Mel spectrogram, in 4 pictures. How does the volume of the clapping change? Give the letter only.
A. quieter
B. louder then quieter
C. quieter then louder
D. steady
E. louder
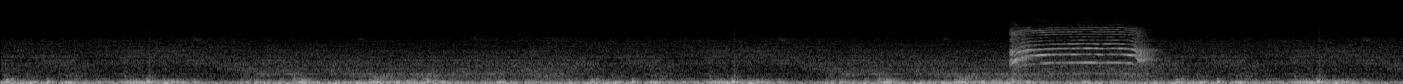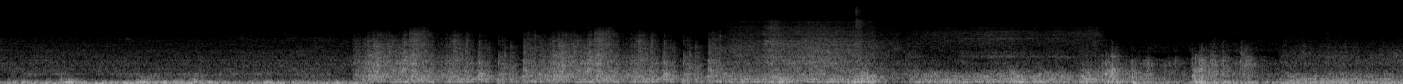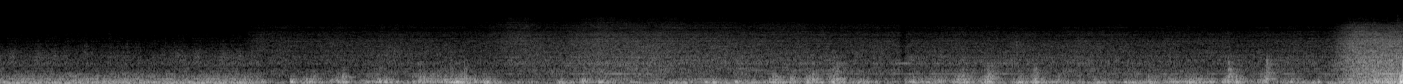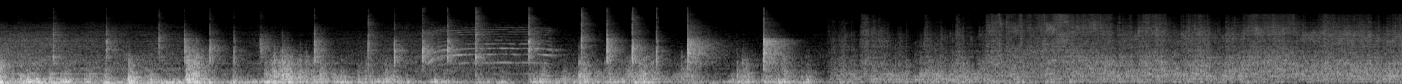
E.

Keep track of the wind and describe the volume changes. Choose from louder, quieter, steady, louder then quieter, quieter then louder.
louder.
